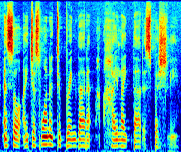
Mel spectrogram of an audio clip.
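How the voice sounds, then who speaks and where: A middle-aged community member with a Hawaii accent speaks at a public meeting in a community center room. The voice is dark and mellow, the delivery earnest and emphatic, leaning on repeated words to drive points home. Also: mid-range voice, moderate pace. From Waianae coast of Oahu, Hawaii.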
